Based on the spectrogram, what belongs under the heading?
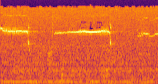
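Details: At a Hornby Island bald eagle nest, an adult brings food to eaglets that show little interest; two drawn-out, thin, high whistles, each snapping downward at the end, ride over a constant low droning hum.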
